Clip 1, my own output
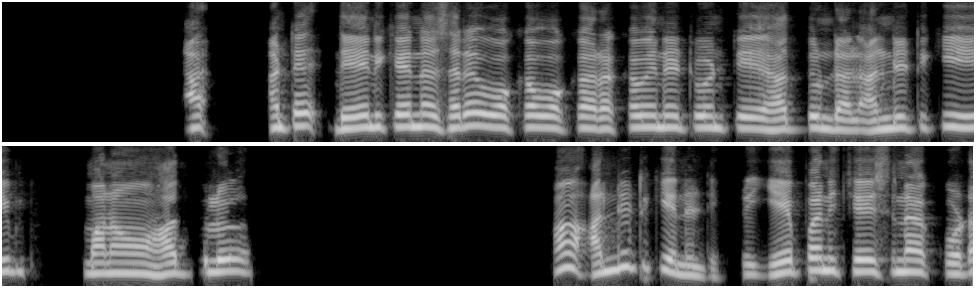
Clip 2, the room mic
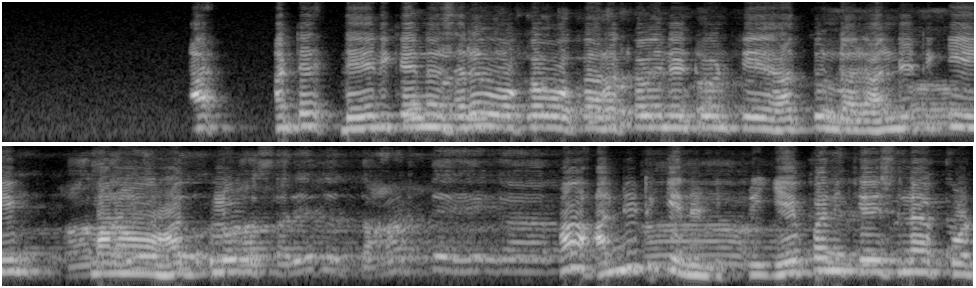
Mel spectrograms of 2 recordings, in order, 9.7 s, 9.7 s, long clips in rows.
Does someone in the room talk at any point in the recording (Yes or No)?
Yes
